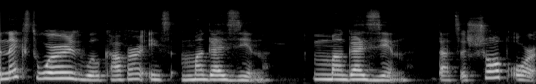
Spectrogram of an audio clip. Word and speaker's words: магазин: The next word we'll cover is magazin. Magazin. That's a shop or a store. For example, я иду в магазин. I'm going to the store. The stress falls on the last syllable.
